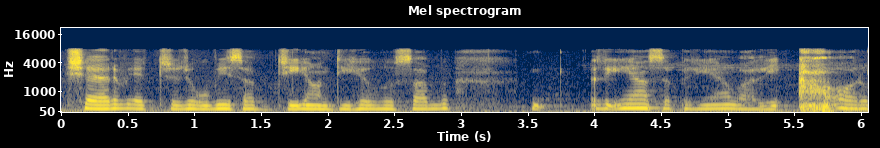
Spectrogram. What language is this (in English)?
Punjabi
